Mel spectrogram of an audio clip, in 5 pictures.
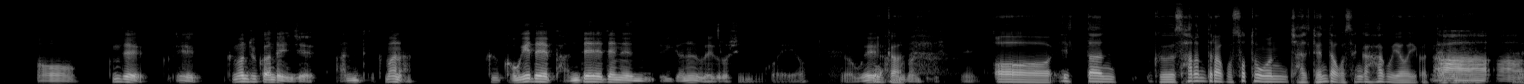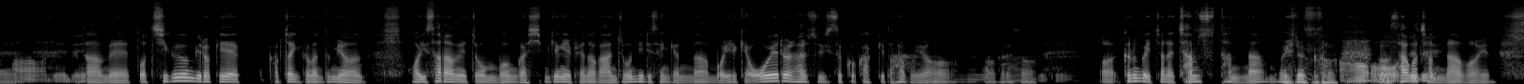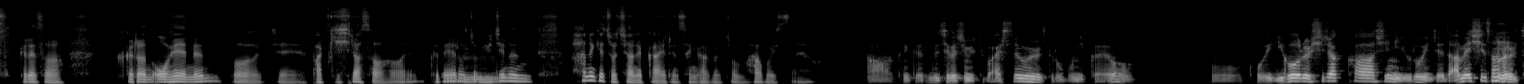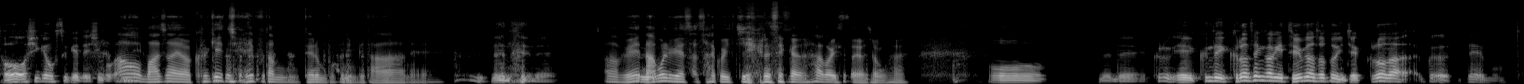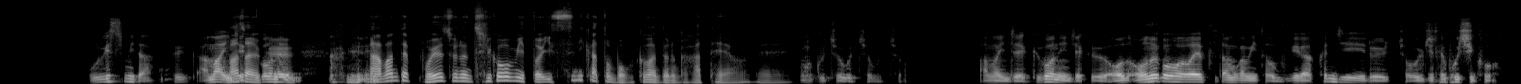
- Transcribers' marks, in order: other background noise; laughing while speaking: "뭐 이런 거"; laughing while speaking: "시선을"; laugh; laughing while speaking: "네네네"; laughing while speaking: "있지. 그런 생각을 하고 있어요 정말"; laugh; tsk; laugh; laughing while speaking: "네네"; laughing while speaking: "저울질해 보시고"
- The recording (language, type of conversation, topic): Korean, advice, SNS에 꾸며진 모습만 올리느라 피곤함을 느끼시나요?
